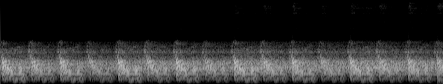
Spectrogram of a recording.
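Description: A fetal heartbeat sampled from an earlier ultrasound scan: rapid, steady whooshing thumps, roughly two or three per second, repeating evenly and fairly loud throughout with a muffled, watery texture and no voices.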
